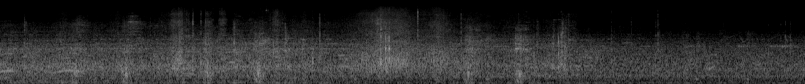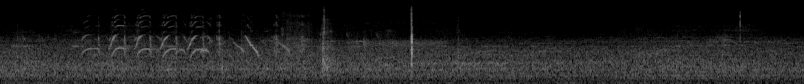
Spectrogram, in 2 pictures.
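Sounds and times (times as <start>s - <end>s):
passenger train departing: 0.0s - 16.0s
bird chirping: 8.8s - 12.1s.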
